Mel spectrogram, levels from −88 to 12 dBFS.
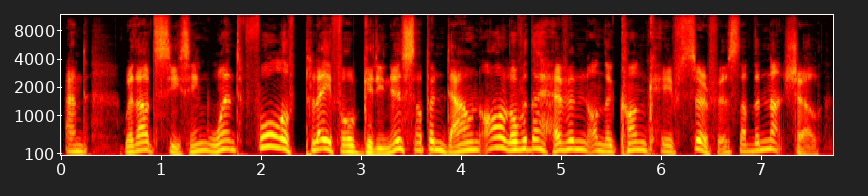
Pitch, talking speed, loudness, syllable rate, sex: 165 Hz, 170 wpm, -19 LUFS, 4.7 syllables/s, male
